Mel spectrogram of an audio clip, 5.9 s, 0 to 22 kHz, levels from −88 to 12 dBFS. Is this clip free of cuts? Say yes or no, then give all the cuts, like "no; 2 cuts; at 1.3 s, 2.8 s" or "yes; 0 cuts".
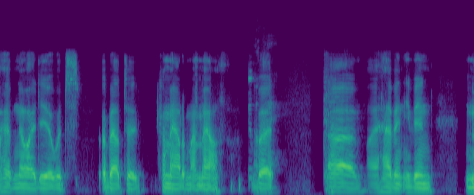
no; 1 cut; at 4.7 s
